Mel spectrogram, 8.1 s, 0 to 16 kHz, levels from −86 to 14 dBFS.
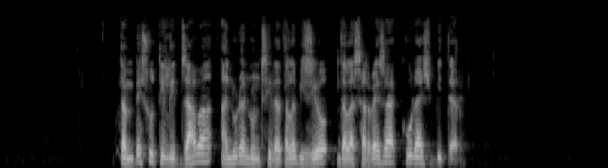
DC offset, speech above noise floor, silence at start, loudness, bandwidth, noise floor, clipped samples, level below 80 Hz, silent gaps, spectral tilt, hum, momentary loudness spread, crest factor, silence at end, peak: under 0.1%; 61 dB; 1.6 s; -23 LUFS; 10.5 kHz; -83 dBFS; under 0.1%; -70 dBFS; none; -5.5 dB/octave; none; 7 LU; 20 dB; 2 s; -4 dBFS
